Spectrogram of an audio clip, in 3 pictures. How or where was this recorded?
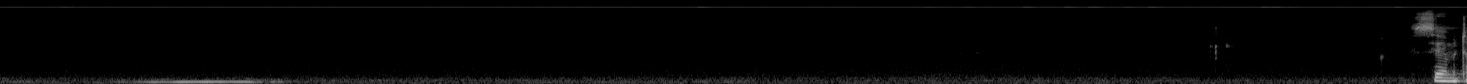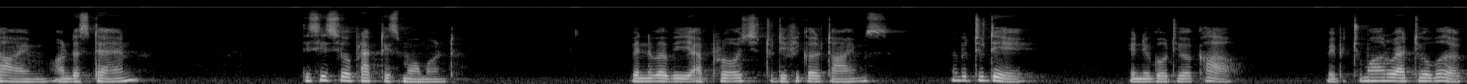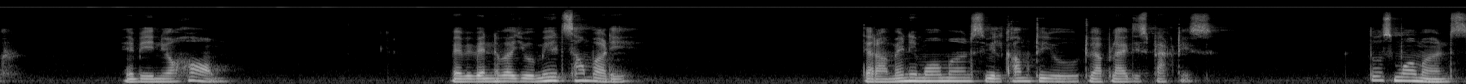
large echoing room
